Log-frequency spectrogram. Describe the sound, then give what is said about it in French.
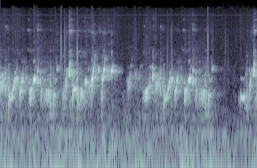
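On command, a voice imitates a drink being poured, producing bubbly, gurgling glugs in two quick runs separated by a brief pause, fairly loud and with no speech. “Verse à boire.”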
